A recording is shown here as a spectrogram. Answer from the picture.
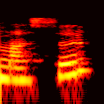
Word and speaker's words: muscle: So what is there any silent letter in muscle? Ma'am, C.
